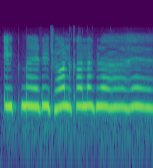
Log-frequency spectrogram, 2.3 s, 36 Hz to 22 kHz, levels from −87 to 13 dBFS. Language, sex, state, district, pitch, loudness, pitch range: Hindi, female, Bihar, Patna, 385 Hz, -12 LUFS, 375-390 Hz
